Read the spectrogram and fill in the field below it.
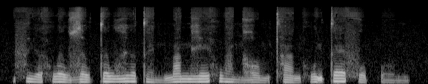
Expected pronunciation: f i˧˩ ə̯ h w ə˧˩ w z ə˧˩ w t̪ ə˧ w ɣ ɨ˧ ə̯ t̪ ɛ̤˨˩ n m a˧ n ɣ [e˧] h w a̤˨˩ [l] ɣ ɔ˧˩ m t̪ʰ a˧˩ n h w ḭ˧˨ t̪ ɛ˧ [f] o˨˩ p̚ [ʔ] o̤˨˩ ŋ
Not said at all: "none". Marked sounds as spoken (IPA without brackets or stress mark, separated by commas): e˨˦, n, f, ʔ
